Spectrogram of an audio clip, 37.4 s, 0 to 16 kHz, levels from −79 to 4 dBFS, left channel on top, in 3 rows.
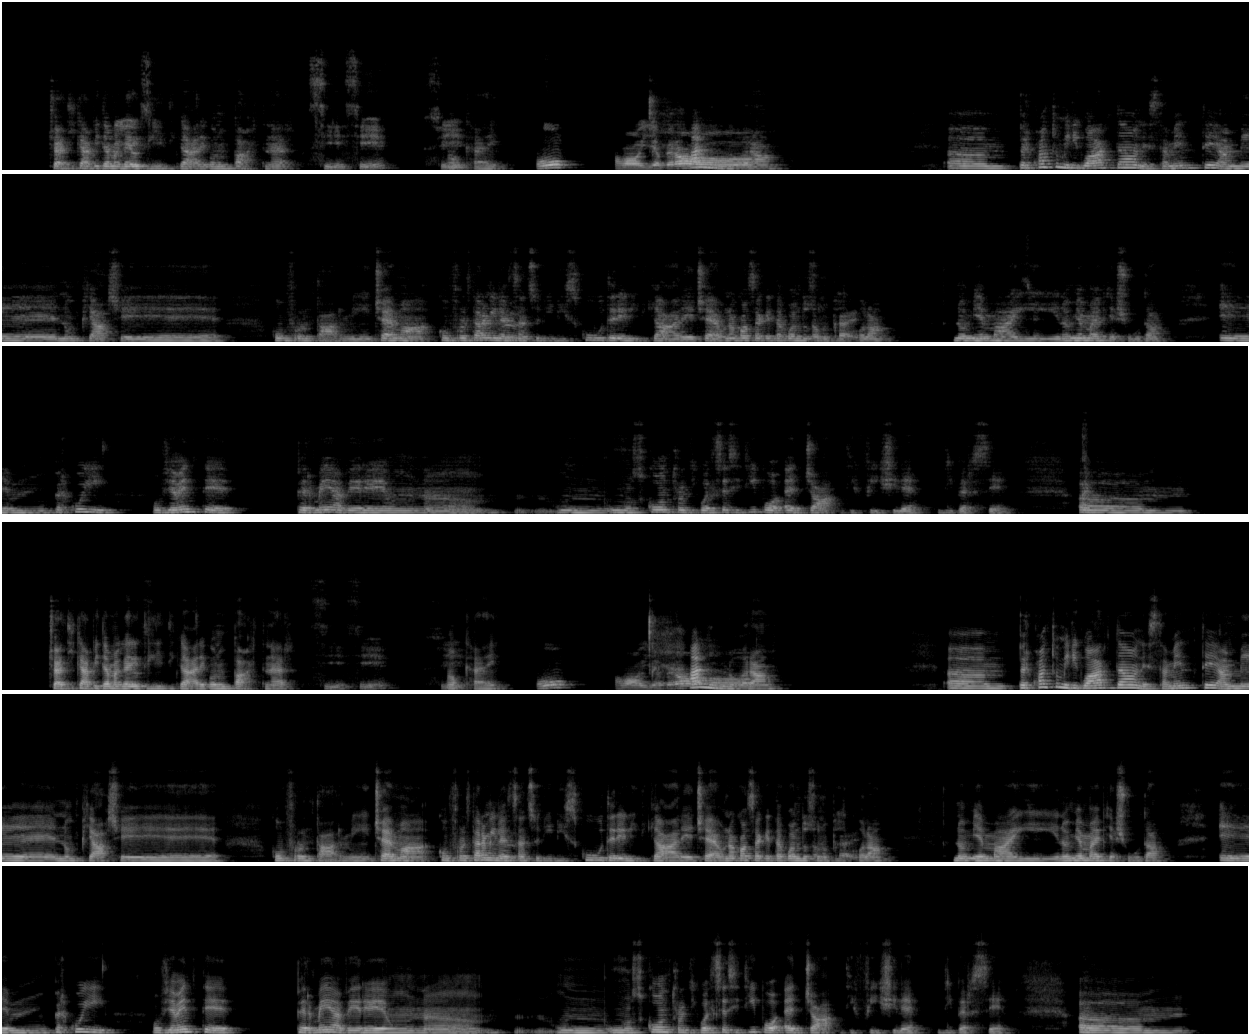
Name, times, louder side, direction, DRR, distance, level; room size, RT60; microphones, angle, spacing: voice 1, 0.5-2.9 4.4-5.0 6.6-7.7 9.4-14.6 15.2-21.3 22.0-26.0 26.4-27.2 27.9-33.2 33.6-36.7, right 3 dB, 35° right, 0.4 m, -35 dB
voice 2, 1.1-1.6 3.2-3.8 4.3-4.6 5.3-5.6 6.1-7.5 17.5-17.7 20.6-21.0 35.7-35.8, left 6 dB, 60° left, 0.4 m, -37 dB
3.1 x 2.3 x 3.3 m
head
